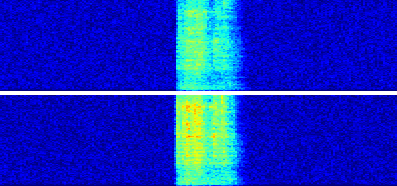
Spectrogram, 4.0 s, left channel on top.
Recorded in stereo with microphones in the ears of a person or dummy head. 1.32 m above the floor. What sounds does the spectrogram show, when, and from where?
1.8 s a rattle: 75° right (ahead or behind), 0.6 m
